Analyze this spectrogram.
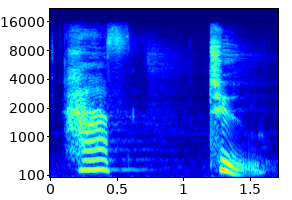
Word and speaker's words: have to: I have to notice I don't say V I say s have half it becomes have to have the two becomes in pronunciation have to have to ok so I have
